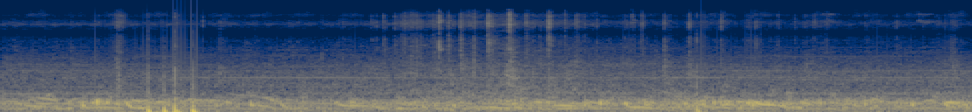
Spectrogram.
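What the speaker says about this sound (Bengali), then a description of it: "এখানে নতুন পুরাতন মিলানো সব কবুতর" Domestic pigeons, a mixed flock of old and young birds kept in a loft, coo in a steady low murmur, with a brief louder flutter or thump early on and a soft ongoing chorus close by.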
